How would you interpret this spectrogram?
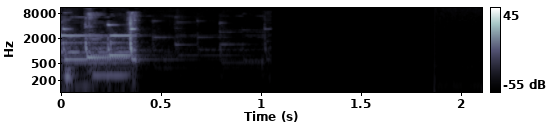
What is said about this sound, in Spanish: y así, con este magnífico sonido del móvil de Fran, es como acabamos esta primera parte de la entrevista que continuamos en cuatro segundos.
